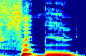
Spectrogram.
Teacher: nearly everybody says FOOTBALL with a glottal stop because it has another stop consonant after the t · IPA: [ʔ]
